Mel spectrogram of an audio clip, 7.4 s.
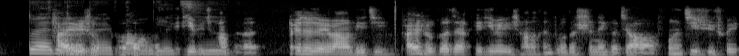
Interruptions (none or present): present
